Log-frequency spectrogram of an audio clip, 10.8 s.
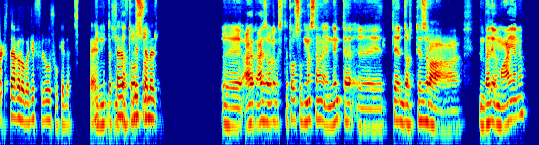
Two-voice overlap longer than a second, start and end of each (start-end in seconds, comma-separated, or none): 1.9-3.1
